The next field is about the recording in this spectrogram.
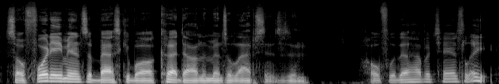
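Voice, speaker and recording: A man's voice: low voice, lively intonation, brisk, warm tone, slight background noise. A man giving conversational sports analysis, making his points with emphasis. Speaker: sports commentator.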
